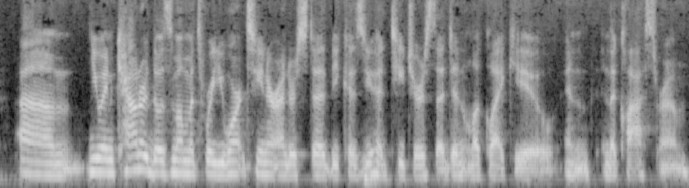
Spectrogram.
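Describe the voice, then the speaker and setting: A man's somewhat breathy voice at a fairly quick pace with hardly any pauses, very even loudness and ordinary pitch variation, in a dry, close sound with no echo. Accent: American. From East Bay, California. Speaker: teacher and podcast host. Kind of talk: podcast interview. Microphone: sound distorted, voice got very low.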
